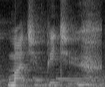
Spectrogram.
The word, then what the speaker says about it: Machu Picchu: how to say it, Machu Picchu. Sounds like Pichu, in Peru.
